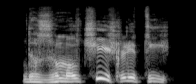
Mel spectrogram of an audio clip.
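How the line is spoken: Hissed through teeth. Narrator (Russian): прошипел сквозь зубы Поляне

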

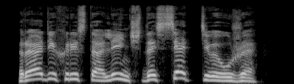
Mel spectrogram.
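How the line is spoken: Distant angry bark. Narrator (Russian): рявкнул из передней части автобуса мистер Малкахи

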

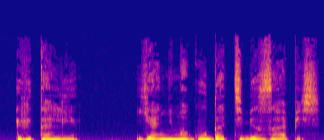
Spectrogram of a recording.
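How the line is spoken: Soft, gentle. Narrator (Russian): мягко сказал Карим

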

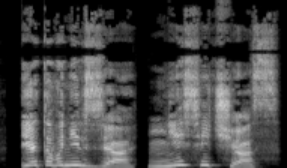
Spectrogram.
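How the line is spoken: Loud. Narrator (Russian): громко произнесла Нэнси

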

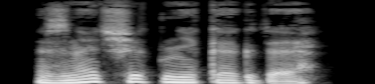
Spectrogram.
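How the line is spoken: Barely audible mutter. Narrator (Russian): еле слышно пробормотал Майкл

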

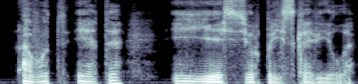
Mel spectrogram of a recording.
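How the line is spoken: Whisper. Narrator (Russian): наконец прошептал Майлз

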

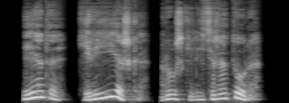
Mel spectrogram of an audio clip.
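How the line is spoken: Whispered right into ear. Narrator (Russian): прошептал мне сидевший справа Славка прямо в ухо

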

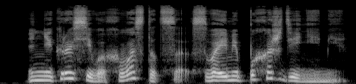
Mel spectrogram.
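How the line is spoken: Grumbled. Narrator (Russian): буркнул Алекс

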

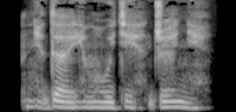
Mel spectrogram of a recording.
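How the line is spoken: Choking, breathless gasp. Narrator (Russian): Давясь набегающей в рот кровью, выдохнул Джон

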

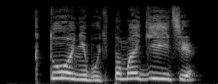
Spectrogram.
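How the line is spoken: Screamed. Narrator (Russian): закричала

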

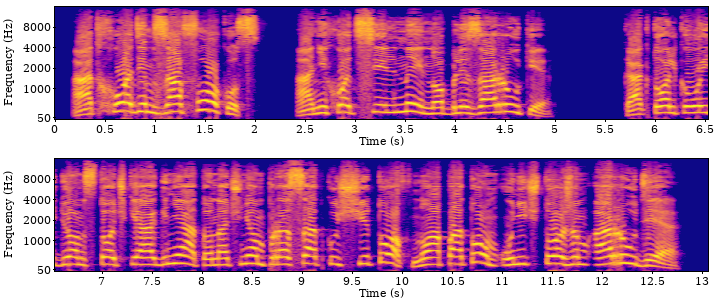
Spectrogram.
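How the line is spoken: Shouting orders. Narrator (Russian): прокричала Рен своим наводчикам

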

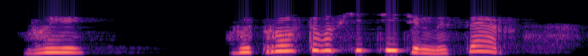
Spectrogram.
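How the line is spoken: Cooing gentle female voice. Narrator (Russian): проворковал нежный женский голос

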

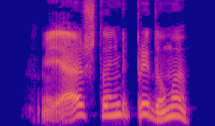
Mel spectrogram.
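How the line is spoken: Calm. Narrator (Russian): сказал Соня спокойно

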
